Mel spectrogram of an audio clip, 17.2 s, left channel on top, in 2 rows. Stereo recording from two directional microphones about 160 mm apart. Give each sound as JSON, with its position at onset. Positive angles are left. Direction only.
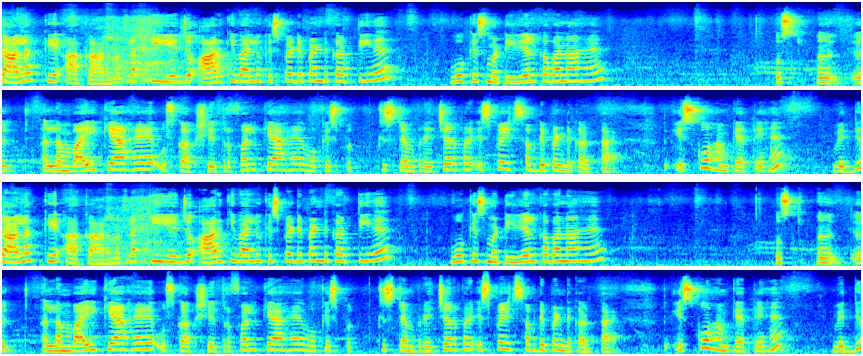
{"t": 0.0, "sound": "a woman's voice", "side_deg": -45}
{"t": 7.7, "sound": "a woman's voice", "side_deg": -45}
